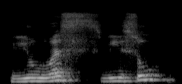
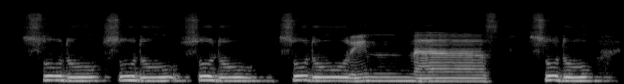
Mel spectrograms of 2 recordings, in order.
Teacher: सौद में भी सीटी है लेकिन ये मोटा है और ये बारीक है।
